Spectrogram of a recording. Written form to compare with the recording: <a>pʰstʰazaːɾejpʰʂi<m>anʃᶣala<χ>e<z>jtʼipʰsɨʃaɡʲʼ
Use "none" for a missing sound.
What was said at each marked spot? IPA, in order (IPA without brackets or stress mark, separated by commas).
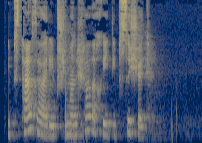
i, m, χ, none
